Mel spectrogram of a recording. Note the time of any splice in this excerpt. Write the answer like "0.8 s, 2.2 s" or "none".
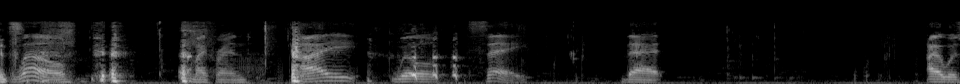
1.9 s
